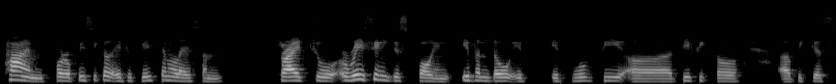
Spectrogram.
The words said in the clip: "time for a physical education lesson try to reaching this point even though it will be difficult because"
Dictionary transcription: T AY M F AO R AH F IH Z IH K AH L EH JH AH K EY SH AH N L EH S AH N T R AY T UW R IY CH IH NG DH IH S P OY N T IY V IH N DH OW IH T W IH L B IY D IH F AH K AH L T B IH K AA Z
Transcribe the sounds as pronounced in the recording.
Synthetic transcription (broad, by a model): T AY M F AO R AH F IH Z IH K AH L EH JH AH K EY SH AH N L EH S AH N T R AY T UW R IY S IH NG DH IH S P OY N T IY V IH N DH OW IH T W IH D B IY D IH F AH K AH L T B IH K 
